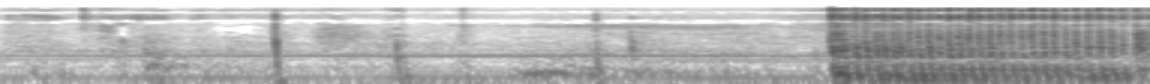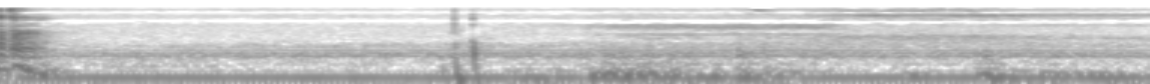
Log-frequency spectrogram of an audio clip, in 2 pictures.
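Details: A pug snoring out loud. One loud, rough, noisy snore lasts about a second, set among quieter low rumbling breaths, faint clicks and a steady low hum.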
